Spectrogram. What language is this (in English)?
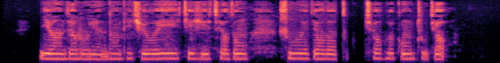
Chinese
